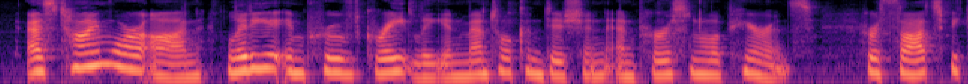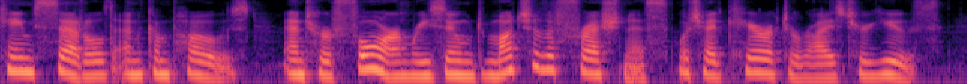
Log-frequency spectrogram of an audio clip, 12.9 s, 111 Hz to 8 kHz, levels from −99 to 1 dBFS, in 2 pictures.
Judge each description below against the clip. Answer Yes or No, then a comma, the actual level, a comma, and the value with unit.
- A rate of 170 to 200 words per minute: No, average, 150 wpm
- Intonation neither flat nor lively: Yes, average, 3.5 semitones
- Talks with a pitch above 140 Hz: Yes, high, 190 Hz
